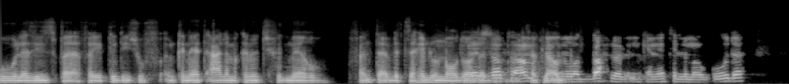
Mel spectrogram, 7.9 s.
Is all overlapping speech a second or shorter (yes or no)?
no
